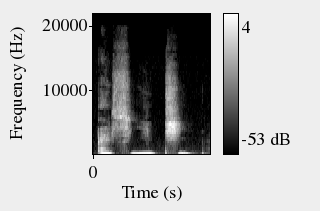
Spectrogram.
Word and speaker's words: Set: You have already heard about his story, Set, S-E-T. Some pronounce it, or some written S-E-T-H, Set.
